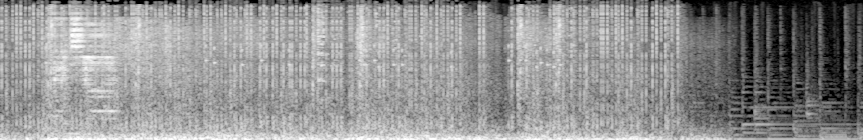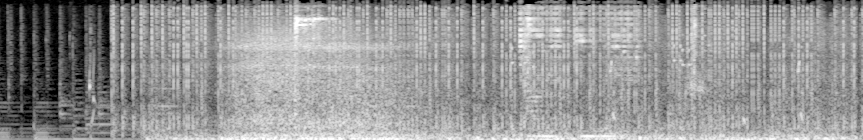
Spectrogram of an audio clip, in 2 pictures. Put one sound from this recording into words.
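Cartoon explosions boom.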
